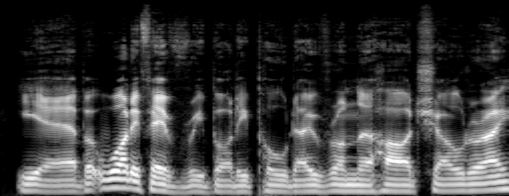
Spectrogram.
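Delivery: mock haughty, condescending, snooty, very low voice. Retelling a man's reply to them, imitating a snooty, condescending tone. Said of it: "he said in a very snooty, sort of condescending way".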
